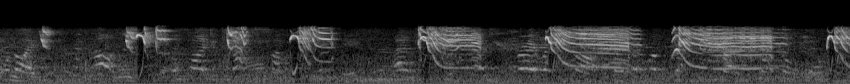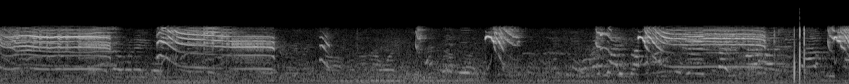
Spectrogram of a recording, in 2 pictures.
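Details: Captive otters at Shepreth wildlife park, recorded 18 May 2008 close to feeding time, call in repeated shrill, wavering squeals that fall in pitch, grouped in bursts roughly every second, with low background murmur.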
